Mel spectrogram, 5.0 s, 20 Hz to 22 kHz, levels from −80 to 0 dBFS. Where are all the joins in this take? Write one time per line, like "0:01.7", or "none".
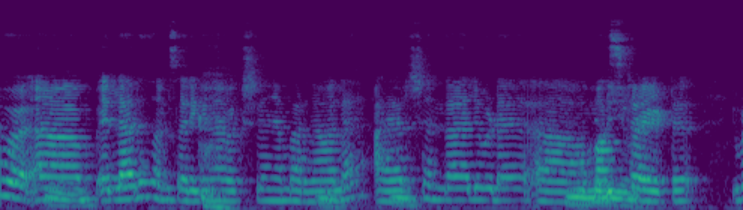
none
